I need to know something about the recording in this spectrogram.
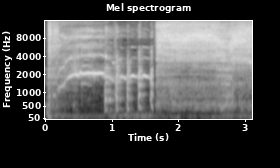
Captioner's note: laughs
